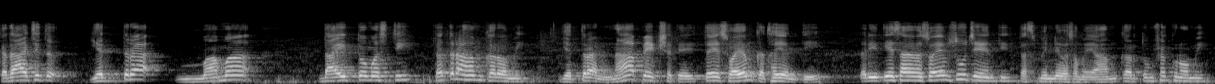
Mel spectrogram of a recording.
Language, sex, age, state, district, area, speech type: Sanskrit, male, 30-45, Telangana, Hyderabad, urban, spontaneous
